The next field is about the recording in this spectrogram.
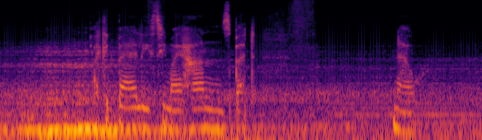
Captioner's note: distant growling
